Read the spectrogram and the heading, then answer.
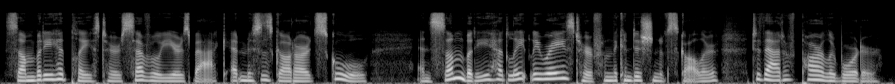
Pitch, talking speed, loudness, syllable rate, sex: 185 Hz, 180 wpm, -18 LUFS, 5.7 syllables/s, female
